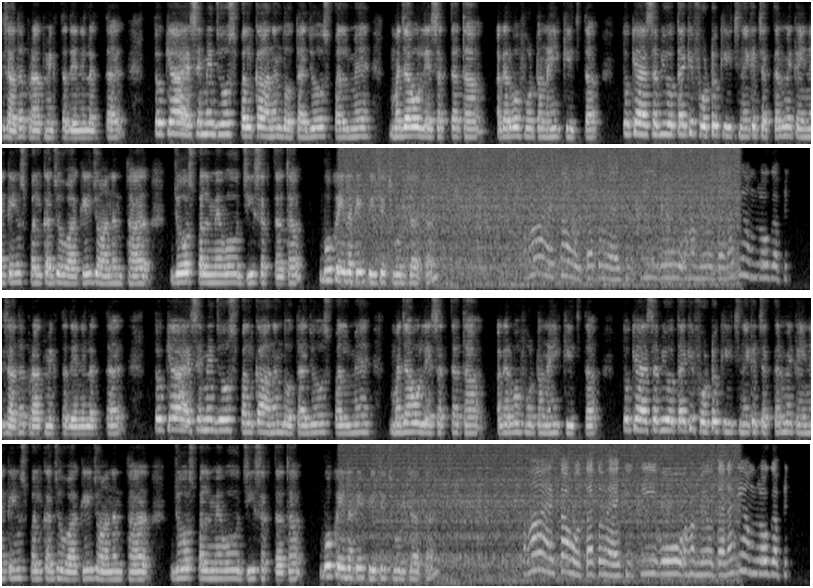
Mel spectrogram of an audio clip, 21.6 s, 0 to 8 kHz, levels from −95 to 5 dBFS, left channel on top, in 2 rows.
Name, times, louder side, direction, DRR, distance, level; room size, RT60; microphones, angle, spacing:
voice 1, 0.0-7.9 8.3-16.6, left 2 dB, 85° left, 1.1 m, -22 dB
sound 1, 15.2-20.6, left 3 dB, 25° left, 0.6 m, -37 dB
voice 2, 17.7-21.3, right 7 dB, 35° right, 0.4 m, -27 dB
2.9 x 2.0 x 2.2 m
head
